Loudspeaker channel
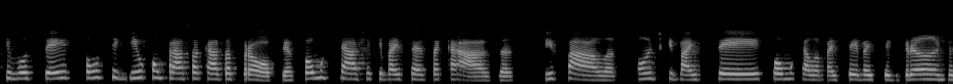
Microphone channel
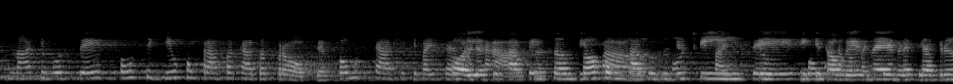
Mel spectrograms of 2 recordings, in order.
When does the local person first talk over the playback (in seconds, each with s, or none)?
4.5 s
